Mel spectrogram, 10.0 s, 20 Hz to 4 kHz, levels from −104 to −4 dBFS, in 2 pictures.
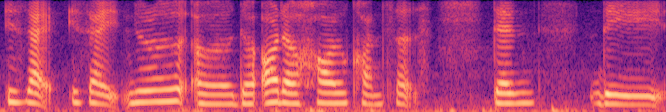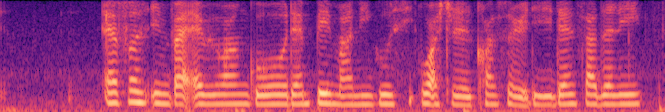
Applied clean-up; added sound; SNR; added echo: none; none; none; none.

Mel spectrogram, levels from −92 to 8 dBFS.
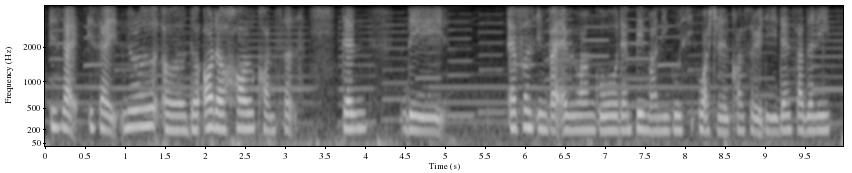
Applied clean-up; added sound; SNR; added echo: none; Wind instrument, woodwind instrument + Wind instrument, woodwind instrument; 19 dB; none.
